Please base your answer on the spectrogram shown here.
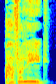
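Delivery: tense. A narrator's reading. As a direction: say it through strain. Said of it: "Loldoran said tensely".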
